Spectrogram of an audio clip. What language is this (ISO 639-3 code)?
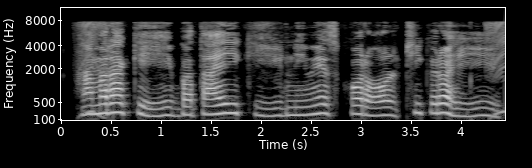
bho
